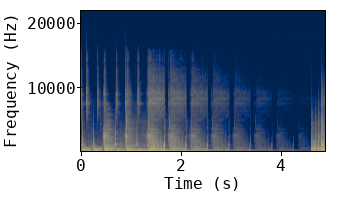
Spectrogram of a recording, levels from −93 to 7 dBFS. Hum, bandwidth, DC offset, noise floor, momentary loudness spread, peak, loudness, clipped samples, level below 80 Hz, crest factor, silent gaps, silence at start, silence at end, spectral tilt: none; 12.5 kHz; under 0.1%; -62 dBFS; 21 LU; -8 dBFS; -27 LUFS; under 0.1%; -30 dBFS; 18 dB; none; 0 s; 0 s; -6 dB/octave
